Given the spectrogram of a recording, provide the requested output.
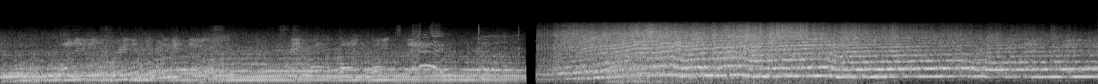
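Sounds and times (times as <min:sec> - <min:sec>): vehicle engine running: 0:00.5 - 0:08.2.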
